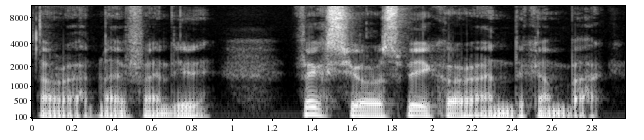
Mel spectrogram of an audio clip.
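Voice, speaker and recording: Gravelly, combative male debate host. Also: fairly low pitch, moderate pace, dark tone, no echo. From Middle East. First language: Arabic. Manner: combative, mocking. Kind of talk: live call-in debate.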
